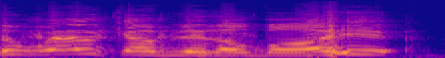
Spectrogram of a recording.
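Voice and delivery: loud, high, belted delivery. Telling someone how not to approach them, in a Happy Mask Salesman voice. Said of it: "like you're the happy mask salesman, man with a pita voice".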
